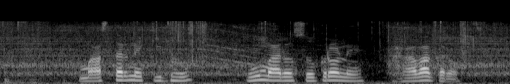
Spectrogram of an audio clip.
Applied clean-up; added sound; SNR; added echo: none; Domestic sounds, home sounds + Chewing, mastication; 14 dB; none.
